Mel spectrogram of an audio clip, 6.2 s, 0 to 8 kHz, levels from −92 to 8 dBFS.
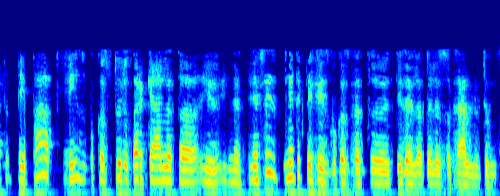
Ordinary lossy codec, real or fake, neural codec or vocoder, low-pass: AAC, 16 kbps; real; none; 7.2 kHz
